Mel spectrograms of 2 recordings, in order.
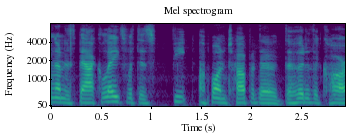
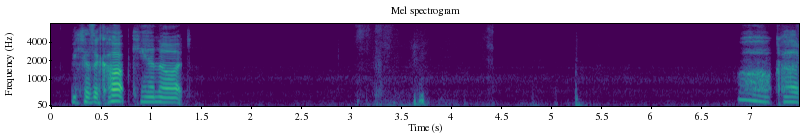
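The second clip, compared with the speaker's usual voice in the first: talking through a yawn, higher pitch; 4 semitones higher than usual. Talking about a cop signing papers, yawning while talking. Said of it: "I'm yawning so crazy".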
